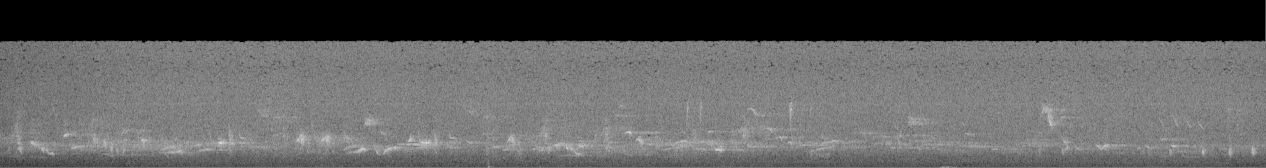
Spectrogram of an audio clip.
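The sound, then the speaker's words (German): An icterine warbler sings a fast, varied stream of high chirps, squeaks and chattering phrases mixed with mimicked calls, continuing steadily over a constant hiss of background noise. “Das sind die wilden Imitationen des das sind hier die wilden Imitationen des Gelbsplitters.”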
